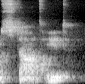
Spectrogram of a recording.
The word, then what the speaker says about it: started: a tea sound and start become started and that has an ether sound started so just be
